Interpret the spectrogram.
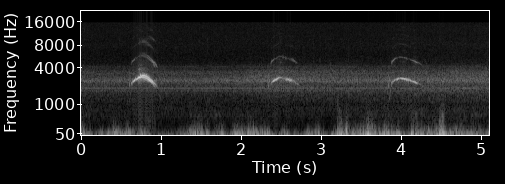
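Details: Returning mother greeted by her royal albatross chick's skycall on a New Zealand nest cam: three arched cries about 1.6 seconds apart, the first strongest, over buffeting wind.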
